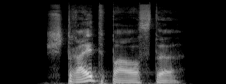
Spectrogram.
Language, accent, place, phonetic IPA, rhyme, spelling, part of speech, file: German, Germany, Berlin, [ˈʃtʁaɪ̯tbaːɐ̯stə], -aɪ̯tbaːɐ̯stə, streitbarste, adjective, De-streitbarste.ogg
- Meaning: inflection of streitbar: 1. strong/mixed nominative/accusative feminine singular superlative degree 2. strong nominative/accusative plural superlative degree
